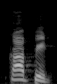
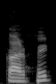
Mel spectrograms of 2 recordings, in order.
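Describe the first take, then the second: First: The R sound after the vowel is silent. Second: The R sound after the vowel is pronounced. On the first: The speaker calls it right. "It's कार्पेट" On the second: The speaker calls it wrong. "It's not कारपेट"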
